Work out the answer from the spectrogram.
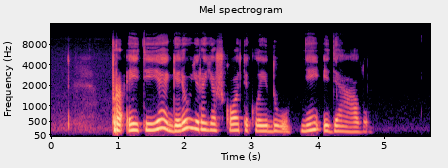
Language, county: Lithuanian, Alytus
